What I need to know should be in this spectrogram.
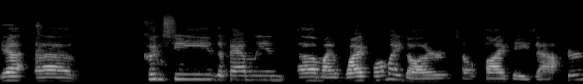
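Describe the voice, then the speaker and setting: A loud man with a high pitch, a bright, sharp tone, lively intonation and a fairly slow pace. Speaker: YouTuber and podcaster living in Japan. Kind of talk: casual podcast interview.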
